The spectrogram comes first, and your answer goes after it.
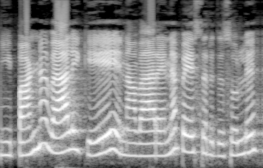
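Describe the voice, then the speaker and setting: A shrill, bright-voiced mother berates her grown daughter in a homemade family skit, as a performer puts her on. She is sharp, accusing and demanding. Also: normal speed. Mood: angry, accusing. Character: furious middle-aged mother, suspicious and scolding. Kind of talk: home-made Tamil family skit acting.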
